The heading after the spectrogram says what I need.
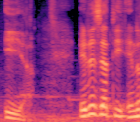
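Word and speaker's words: Oia: Yes, it's pronounced Ia.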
